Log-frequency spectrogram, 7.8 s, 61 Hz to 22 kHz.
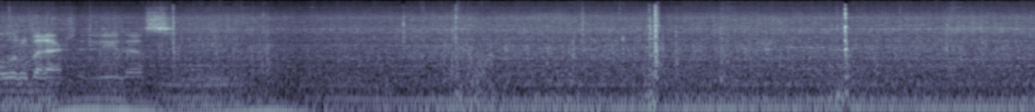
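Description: A 4x4 with an Atlas four-speed transfer case rolls slowly with a deep, steady engine rumble, a heavier surge at first, then light clunks as it shifts into low range.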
